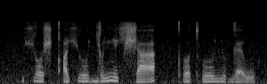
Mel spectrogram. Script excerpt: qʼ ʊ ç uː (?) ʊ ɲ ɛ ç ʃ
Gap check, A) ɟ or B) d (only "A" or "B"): A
